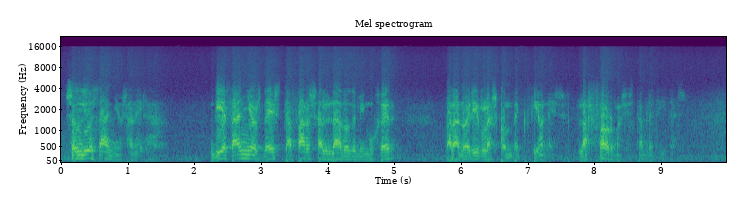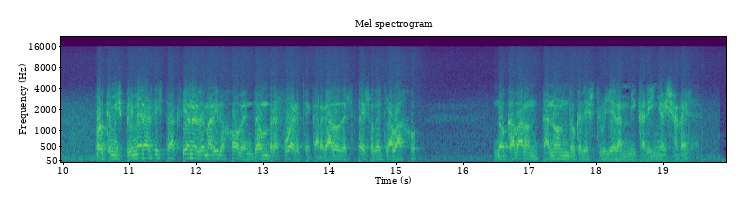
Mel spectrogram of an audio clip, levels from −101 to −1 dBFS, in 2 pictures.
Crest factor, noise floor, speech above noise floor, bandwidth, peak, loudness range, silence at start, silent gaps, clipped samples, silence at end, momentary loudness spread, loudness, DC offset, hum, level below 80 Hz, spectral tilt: 18 dB; -51 dBFS; 25 dB; 16.5 kHz; -8 dBFS; 5 LU; 0 s; none; under 0.1%; 0.05 s; 17 LU; -25 LUFS; under 0.1%; none; -52 dBFS; -5 dB/octave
